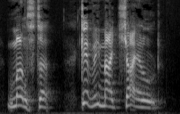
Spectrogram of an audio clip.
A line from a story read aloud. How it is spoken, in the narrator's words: She cried the same words in tones which wrung my heart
